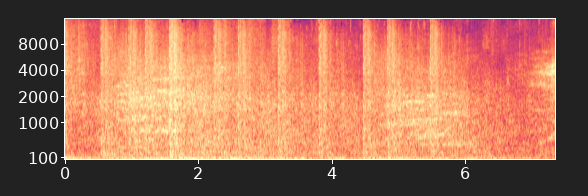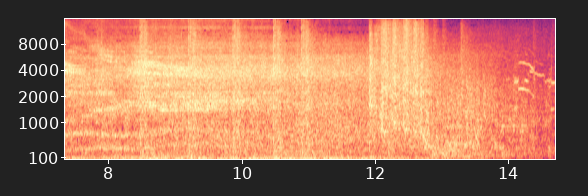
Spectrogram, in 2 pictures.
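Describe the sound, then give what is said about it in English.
Loud, thunderous booming blasts strike again and again over a constant heavy rumble. They come thick and fast at first, ease off in the middle, then flare up once more near the end. “That last second after the thunder, my power ballooned as the thing let go, vanished.”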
